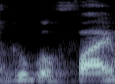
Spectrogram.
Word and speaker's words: Google Fi: En dat betekent, je moet het geloof ik denk ik uitspreken als Google Fi, want het gaat om financiële dienstverlening.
